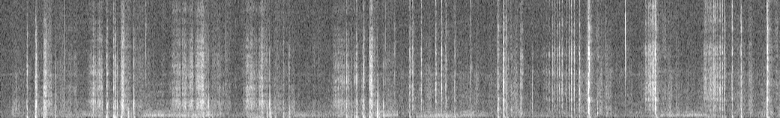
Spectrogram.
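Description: A steel knife shaves and scrapes the rim and back of a small, solid, pale green-wood spoon bowl held in the hand. Repeated bursts of dry, bright, rasping shaving strokes alternate with sharp little clicks and scratches, each stroke stopping dead with no ring.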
